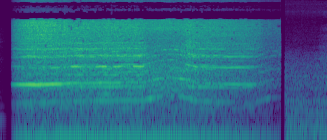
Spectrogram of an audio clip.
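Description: A motor running with a steady pitched whine of several tones that sag and rise in pitch midway. It starts and cuts off abruptly.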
